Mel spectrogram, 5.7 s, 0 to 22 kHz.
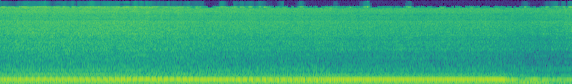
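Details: Chevy stored since 2010, first start in 15 years after new carb, fuel pump, plugs, wires, Hooker headers, H pipe and Flowmaster mufflers; strong steady squeal holds through the rev, drops away as revs fall; source not pinned down.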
